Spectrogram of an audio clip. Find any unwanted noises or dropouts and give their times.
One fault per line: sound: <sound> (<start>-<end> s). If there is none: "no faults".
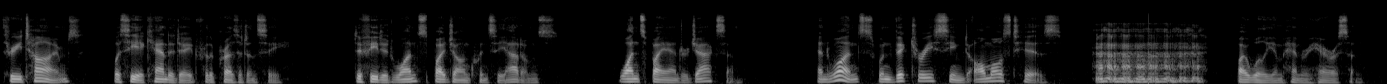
sound: laugh (10.9-12.1 s)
